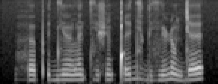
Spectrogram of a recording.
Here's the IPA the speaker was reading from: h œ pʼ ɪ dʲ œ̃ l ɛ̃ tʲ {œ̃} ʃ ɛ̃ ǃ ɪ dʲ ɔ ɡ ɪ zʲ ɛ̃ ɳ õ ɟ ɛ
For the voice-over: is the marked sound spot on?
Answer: no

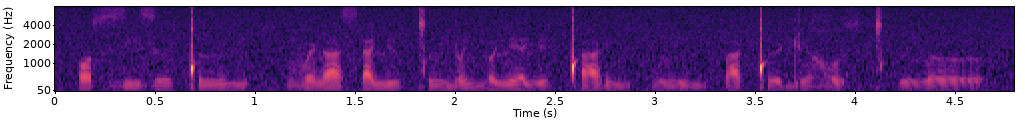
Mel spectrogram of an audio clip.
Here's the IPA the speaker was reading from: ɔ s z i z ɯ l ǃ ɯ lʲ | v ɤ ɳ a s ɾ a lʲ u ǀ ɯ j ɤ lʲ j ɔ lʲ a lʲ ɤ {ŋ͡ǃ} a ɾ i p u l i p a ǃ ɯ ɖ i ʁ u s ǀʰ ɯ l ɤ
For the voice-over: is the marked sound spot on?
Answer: no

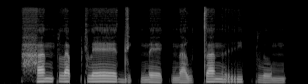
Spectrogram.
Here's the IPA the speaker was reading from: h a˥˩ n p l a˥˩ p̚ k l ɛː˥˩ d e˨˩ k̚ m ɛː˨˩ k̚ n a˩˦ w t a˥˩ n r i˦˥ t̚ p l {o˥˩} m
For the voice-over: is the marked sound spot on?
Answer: no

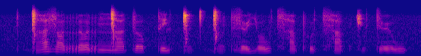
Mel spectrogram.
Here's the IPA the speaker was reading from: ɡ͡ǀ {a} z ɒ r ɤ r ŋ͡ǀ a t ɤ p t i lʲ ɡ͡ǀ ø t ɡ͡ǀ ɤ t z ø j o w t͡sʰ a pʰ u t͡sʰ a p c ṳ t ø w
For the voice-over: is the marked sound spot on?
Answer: yes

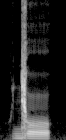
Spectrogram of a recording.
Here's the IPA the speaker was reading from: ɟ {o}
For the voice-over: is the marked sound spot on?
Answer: yes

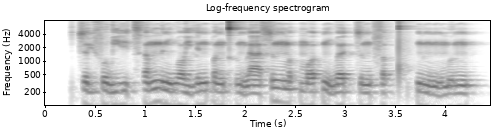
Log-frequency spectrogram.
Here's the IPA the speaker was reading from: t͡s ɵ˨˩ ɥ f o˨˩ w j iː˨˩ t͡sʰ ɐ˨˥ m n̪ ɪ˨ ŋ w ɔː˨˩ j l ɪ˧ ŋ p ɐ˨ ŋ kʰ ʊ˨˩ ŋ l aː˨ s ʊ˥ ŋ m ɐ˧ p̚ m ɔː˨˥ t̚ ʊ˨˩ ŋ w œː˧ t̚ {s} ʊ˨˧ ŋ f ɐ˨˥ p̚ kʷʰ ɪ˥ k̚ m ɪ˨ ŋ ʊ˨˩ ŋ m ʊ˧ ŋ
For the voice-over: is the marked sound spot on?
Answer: no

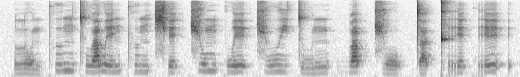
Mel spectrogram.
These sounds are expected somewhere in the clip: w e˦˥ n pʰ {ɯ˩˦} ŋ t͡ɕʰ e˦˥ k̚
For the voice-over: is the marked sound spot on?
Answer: no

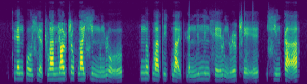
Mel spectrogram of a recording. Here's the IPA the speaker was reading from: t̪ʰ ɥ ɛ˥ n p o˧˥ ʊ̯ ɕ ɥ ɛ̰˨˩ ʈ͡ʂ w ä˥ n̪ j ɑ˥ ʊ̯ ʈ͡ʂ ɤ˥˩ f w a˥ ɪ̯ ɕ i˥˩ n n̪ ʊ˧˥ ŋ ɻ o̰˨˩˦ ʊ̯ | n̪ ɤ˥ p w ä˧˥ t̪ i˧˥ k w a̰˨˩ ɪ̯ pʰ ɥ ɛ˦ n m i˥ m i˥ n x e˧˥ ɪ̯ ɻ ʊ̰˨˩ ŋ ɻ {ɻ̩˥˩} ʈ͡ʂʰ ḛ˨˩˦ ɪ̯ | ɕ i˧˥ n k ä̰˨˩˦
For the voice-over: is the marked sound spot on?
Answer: yes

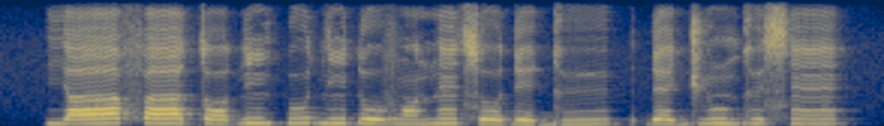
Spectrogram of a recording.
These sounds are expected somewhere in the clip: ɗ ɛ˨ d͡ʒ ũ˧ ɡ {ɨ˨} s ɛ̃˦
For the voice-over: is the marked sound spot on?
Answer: no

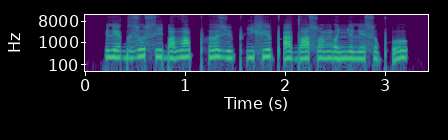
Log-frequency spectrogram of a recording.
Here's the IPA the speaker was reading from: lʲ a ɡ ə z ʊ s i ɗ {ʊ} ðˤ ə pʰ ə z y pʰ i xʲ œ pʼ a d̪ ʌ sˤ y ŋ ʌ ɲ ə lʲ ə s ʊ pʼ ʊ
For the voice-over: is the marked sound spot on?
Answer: no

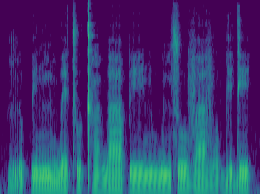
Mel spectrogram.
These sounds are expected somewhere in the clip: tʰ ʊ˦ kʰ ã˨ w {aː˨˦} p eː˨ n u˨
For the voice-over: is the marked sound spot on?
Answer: no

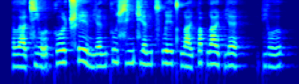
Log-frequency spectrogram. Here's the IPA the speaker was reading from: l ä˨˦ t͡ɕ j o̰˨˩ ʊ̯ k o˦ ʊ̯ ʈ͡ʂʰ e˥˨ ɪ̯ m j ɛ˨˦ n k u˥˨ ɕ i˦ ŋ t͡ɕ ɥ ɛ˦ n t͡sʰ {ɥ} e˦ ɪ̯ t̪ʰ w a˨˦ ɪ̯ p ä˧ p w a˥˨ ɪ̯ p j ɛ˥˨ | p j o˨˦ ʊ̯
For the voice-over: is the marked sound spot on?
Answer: no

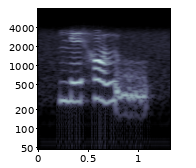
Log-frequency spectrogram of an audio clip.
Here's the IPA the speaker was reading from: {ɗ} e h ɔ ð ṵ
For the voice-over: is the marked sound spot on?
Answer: no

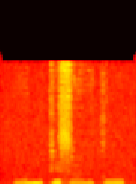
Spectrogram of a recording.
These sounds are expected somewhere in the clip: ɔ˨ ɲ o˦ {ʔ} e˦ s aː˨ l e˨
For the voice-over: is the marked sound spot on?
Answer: no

